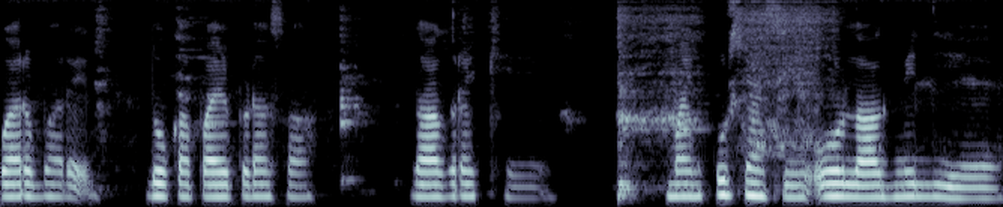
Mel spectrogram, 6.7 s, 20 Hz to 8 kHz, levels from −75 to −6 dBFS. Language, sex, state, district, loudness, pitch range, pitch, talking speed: Rajasthani, female, Rajasthan, Churu, -22 LUFS, 175-185 Hz, 180 Hz, 155 wpm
